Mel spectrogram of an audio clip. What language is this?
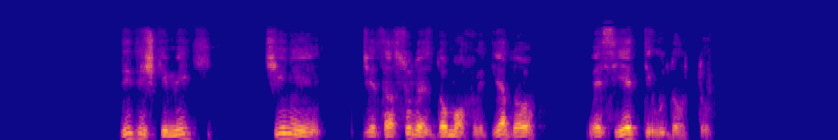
Laz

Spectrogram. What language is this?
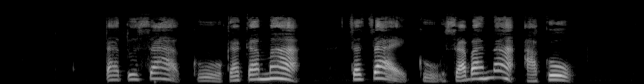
Sakizaya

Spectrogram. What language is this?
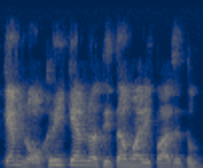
Gujarati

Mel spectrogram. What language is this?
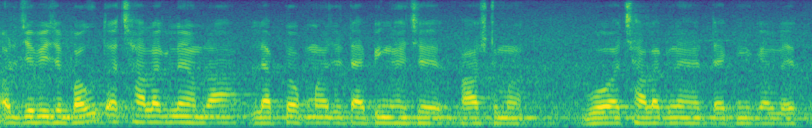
Maithili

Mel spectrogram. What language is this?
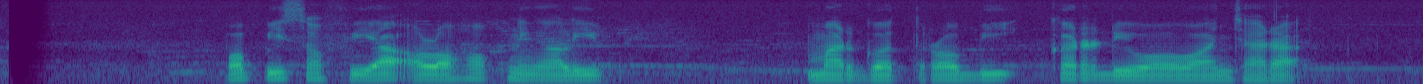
Sundanese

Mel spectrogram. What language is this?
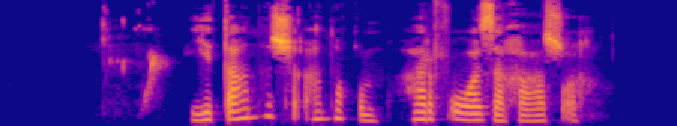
Kabardian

